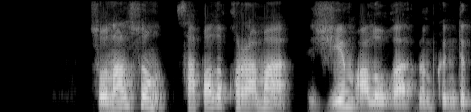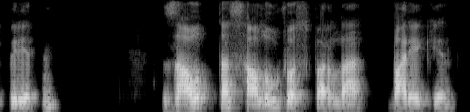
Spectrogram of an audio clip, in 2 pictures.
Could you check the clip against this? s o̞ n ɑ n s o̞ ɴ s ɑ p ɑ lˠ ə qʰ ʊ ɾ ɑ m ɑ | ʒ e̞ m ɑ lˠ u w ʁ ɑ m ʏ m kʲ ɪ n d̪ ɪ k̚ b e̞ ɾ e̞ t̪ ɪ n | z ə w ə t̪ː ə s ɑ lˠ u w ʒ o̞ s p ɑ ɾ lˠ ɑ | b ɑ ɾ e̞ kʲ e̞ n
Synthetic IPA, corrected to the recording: s o̞ n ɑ n s o̞ ɴ s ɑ p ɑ lˠ ə qʰ ʊ ɾ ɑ m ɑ | ʒ e̞ m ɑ lˠ u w ʁ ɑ m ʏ m kʲ ɪ n d̪ ɪ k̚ b e̞ ɾ e̞ t̪ ɪ n | z ɑ w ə t̪ː ɑ s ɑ lˠ u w ʒ o̞ s p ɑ ɾ lˠ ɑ | b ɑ ɾ e̞ kʲ e̞ n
